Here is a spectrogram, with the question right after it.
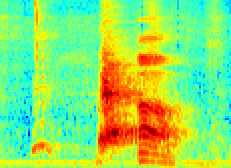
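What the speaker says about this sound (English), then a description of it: "And the dog is barking." A dog barks indoors, giving a few sharp, loud barks close by, with a person talking in the background.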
